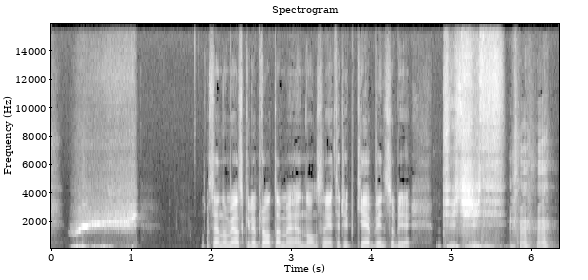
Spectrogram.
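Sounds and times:
human whistle imitating a dolphin signature whistle: 0.2 - 1.2
speech: 2.0 - 6.3.

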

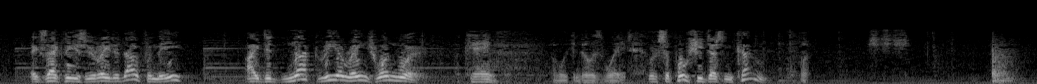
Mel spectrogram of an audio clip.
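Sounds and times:
speech: 0.3 - 8.9
door closing with a solid thud: 9.9 - 10.3.

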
